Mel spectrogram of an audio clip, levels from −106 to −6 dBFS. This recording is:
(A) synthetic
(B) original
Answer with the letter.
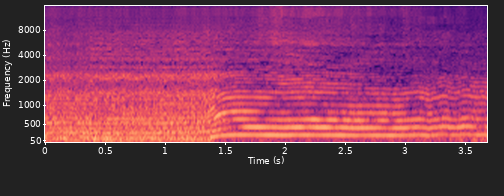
B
